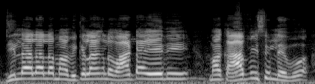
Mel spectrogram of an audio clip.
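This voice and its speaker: Fiery fast-talking Telangana man. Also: very high-pitched. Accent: Telangana Telugu. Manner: angry, defiant, shouting accusations. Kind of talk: street interview.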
